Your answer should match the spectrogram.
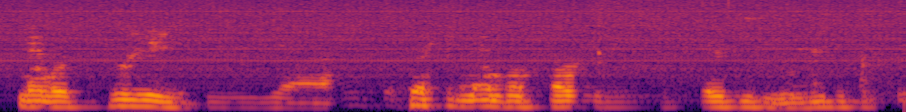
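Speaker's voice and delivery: muffled, cutting out on a bad connection; breaking up like a bad call line. Real, not acted. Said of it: "You sound, you sound muffled".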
